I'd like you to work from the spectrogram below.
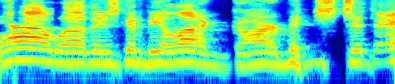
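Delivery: breezy, nonchalant, offhand throwaway delivery. Retelling a movie scene where a girl falls: imitating Willy Wonka's nonchalant tone. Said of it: "so nonchalant about everything".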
